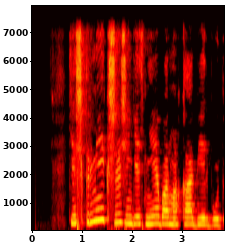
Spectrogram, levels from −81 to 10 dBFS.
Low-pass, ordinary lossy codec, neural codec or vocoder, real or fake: 7.2 kHz; none; none; real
